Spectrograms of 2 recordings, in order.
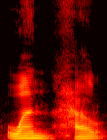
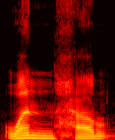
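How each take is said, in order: Both takes have the same delivery.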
